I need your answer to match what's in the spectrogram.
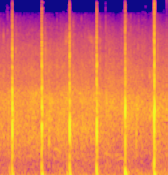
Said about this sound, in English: Thank you all. One last round of applause.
